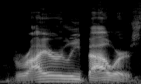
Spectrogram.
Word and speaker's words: Brierley-Bowers: gonna have introduce you guys to to Keith briarly Bowers did I say the last name right yes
